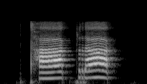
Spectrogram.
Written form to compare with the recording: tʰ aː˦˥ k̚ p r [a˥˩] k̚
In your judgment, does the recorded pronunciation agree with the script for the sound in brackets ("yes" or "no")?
yes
